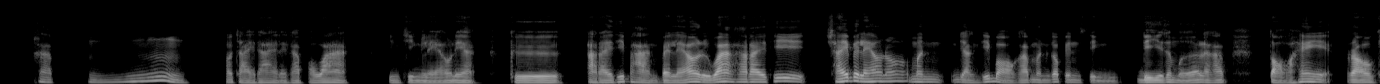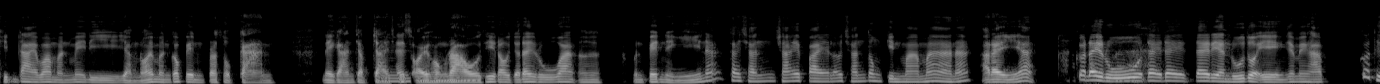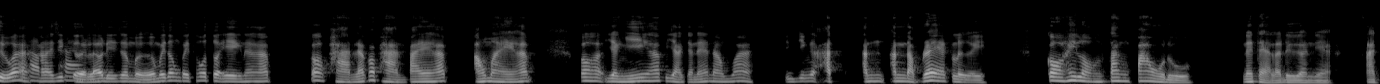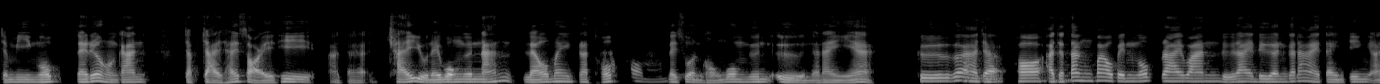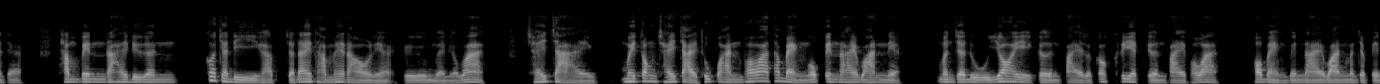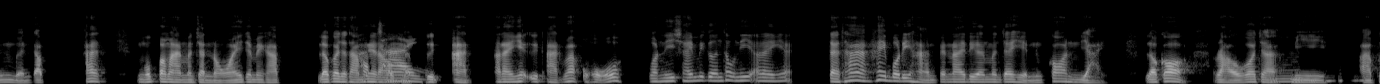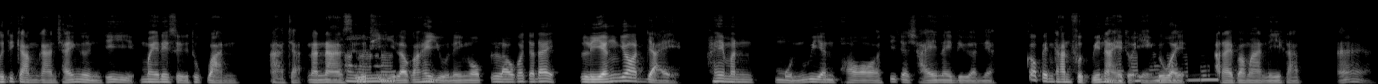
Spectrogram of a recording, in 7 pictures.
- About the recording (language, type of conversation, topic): Thai, advice, จะทำอย่างไรให้มีวินัยการใช้เงินและหยุดใช้จ่ายเกินงบได้?
- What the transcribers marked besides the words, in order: chuckle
